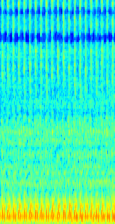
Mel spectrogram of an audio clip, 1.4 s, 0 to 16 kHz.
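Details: Honda Deauville NT650V5 V-twin just started after new carburetor insulator rubbers were fitted: quick, even thrumming with no misses, idling very fast on a lot of choke after long cranking.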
